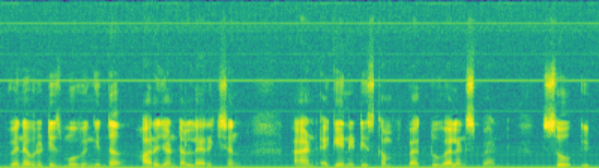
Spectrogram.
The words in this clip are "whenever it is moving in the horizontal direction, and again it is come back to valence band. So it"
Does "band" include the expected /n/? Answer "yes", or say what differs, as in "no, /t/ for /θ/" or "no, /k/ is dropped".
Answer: yes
